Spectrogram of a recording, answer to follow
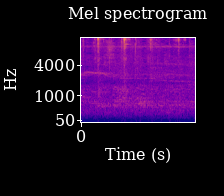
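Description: Hoofbeats of a horse loping on soft arena sand, with a few light ticks.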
